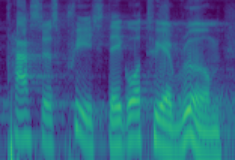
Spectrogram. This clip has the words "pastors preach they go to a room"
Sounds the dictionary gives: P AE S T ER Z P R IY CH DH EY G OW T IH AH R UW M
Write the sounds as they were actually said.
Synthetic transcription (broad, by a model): P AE S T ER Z P R IY CH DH EY G OW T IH AH R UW M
